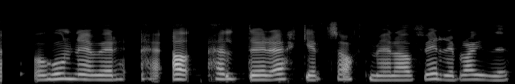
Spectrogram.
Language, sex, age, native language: Icelandic, male, 12, Icelandic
